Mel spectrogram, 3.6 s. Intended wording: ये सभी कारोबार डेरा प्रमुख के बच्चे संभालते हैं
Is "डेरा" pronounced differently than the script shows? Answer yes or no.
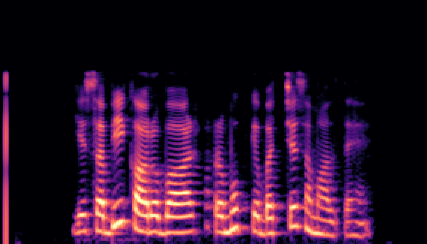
yes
